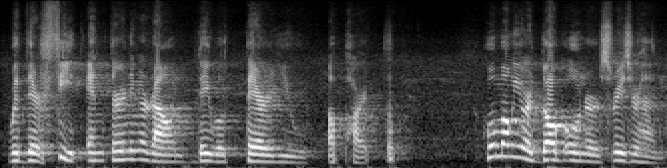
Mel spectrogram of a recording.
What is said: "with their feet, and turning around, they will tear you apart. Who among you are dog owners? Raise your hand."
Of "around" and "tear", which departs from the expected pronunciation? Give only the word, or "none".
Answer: none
